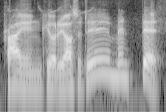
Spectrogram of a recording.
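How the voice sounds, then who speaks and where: In an audio horror drama, an excitable, erudite English captain relates dark local legends with grisly relish. His fairly high voice swings widely in pitch as he theatrically pauses to savor each gruesome detail. The highs are cut off.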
